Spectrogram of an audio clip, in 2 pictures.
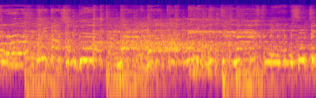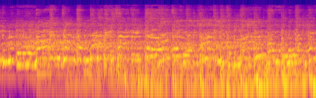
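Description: K-pop girl group performing live: upbeat pop music with women's voices singing over the backing track through the arena sound system. The bass drops away for a few seconds midway and comes back strongly about seven seconds in.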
